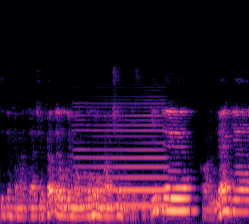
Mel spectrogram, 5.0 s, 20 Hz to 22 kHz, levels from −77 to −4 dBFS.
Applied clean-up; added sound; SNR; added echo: none; Bowed string instrument; 8 dB; reverberation time 0.5 s.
